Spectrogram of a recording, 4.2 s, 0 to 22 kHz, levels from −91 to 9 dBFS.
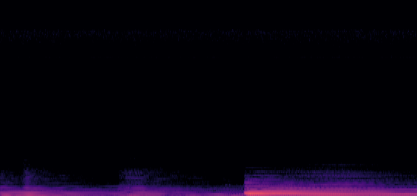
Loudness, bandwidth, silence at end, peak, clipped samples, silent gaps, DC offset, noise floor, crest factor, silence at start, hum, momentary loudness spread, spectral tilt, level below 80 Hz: -39 LUFS; 19 kHz; 0 s; -22 dBFS; under 0.1%; none; under 0.1%; -60 dBFS; 20 dB; 0 s; none; 26 LU; -11 dB/octave; -66 dBFS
